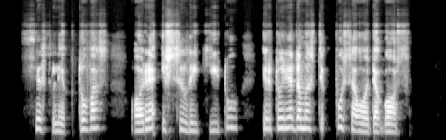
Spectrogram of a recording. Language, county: Lithuanian, Vilnius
